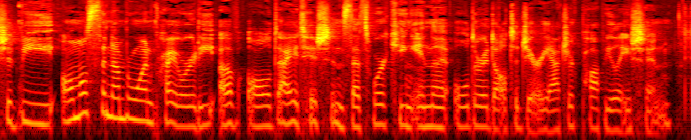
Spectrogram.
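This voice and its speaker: A woman talks at a moderate pace and a fairly high pitch. There is noticeable background noise. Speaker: podcast host, dietitian. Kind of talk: educational podcast monologue. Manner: informative, teaching tone.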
